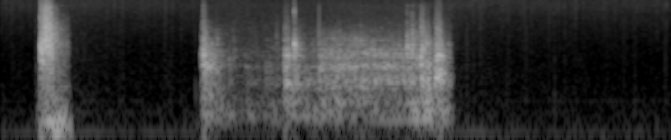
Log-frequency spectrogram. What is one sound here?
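A van's sliding door rolls open.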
